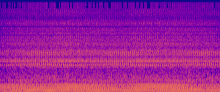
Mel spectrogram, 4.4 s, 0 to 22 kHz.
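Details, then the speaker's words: VW Golf 6 GTI idling after replacing the N80 canister regulation valve: smooth, steady low hum with no misses, knocks or surging; no engine warning light, repair successful. "Pas de voyant moteur, c'est que l'opération s'est bien déroulée."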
